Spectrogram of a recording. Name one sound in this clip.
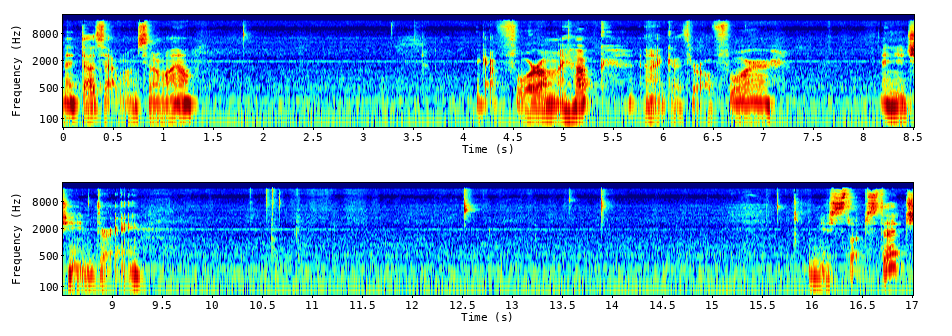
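Yarn rustles softly as a crochet hook works through it.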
